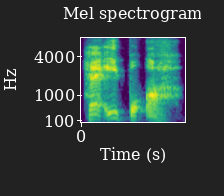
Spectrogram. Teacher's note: Harry Potter with a silent R and a silent T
